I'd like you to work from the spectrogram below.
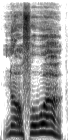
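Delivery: high-pitched stoned mock voice; J R Smith high voice. Narrator mocking J R Smith, high-pitched stoned voice. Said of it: "that's my J R Smith high voice".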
